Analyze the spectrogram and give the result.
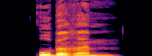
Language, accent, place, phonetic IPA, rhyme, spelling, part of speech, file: German, Germany, Berlin, [ˈoːbəʁəm], -oːbəʁəm, oberem, adjective, De-oberem.ogg
- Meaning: strong dative masculine/neuter singular of oberer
